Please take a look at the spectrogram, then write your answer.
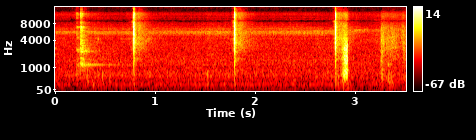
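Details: Jotul GF 160 gas stove after replacing the corroded pilot assembly 225681 that had stopped ignition: sharp, irregular clicks about once a second in a quiet room, the igniter sparking normally at the pilot before the pilot and main burner light.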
